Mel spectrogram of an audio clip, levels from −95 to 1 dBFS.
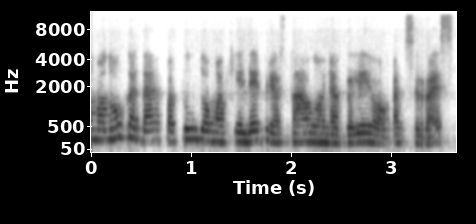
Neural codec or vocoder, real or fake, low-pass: none; real; 10.8 kHz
